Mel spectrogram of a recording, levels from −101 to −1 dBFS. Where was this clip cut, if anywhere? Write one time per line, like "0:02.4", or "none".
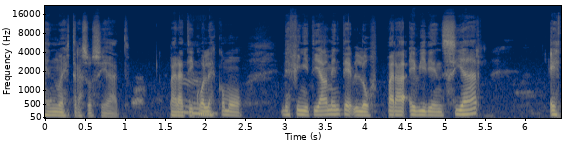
none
